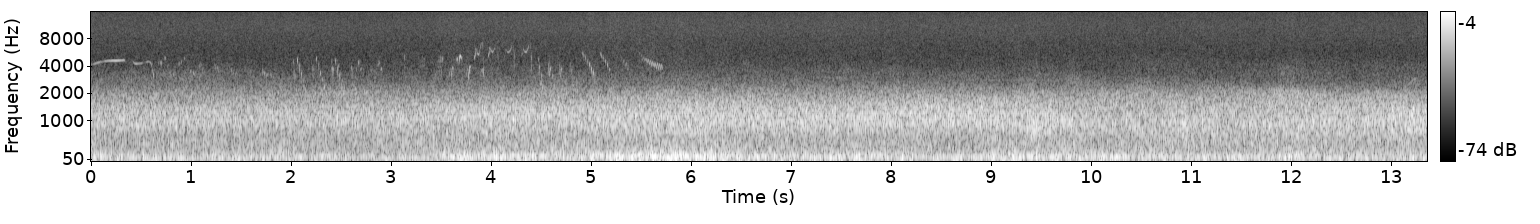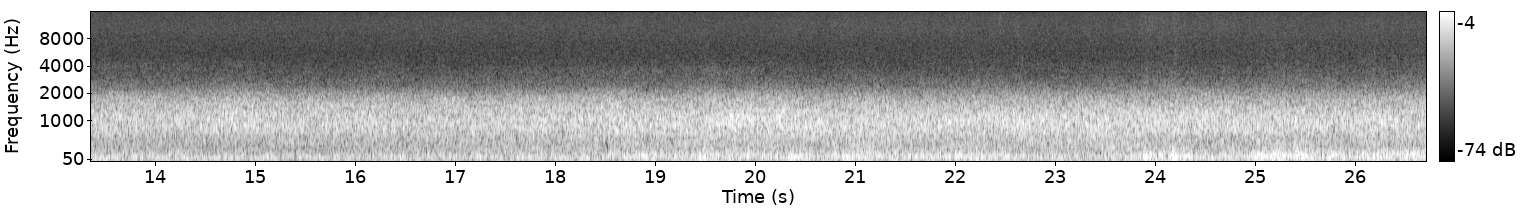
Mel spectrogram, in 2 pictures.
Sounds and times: a lark sings beneath the wind 0:00.0 - 0:08.0
wind 0:00.0 - 0:26.7

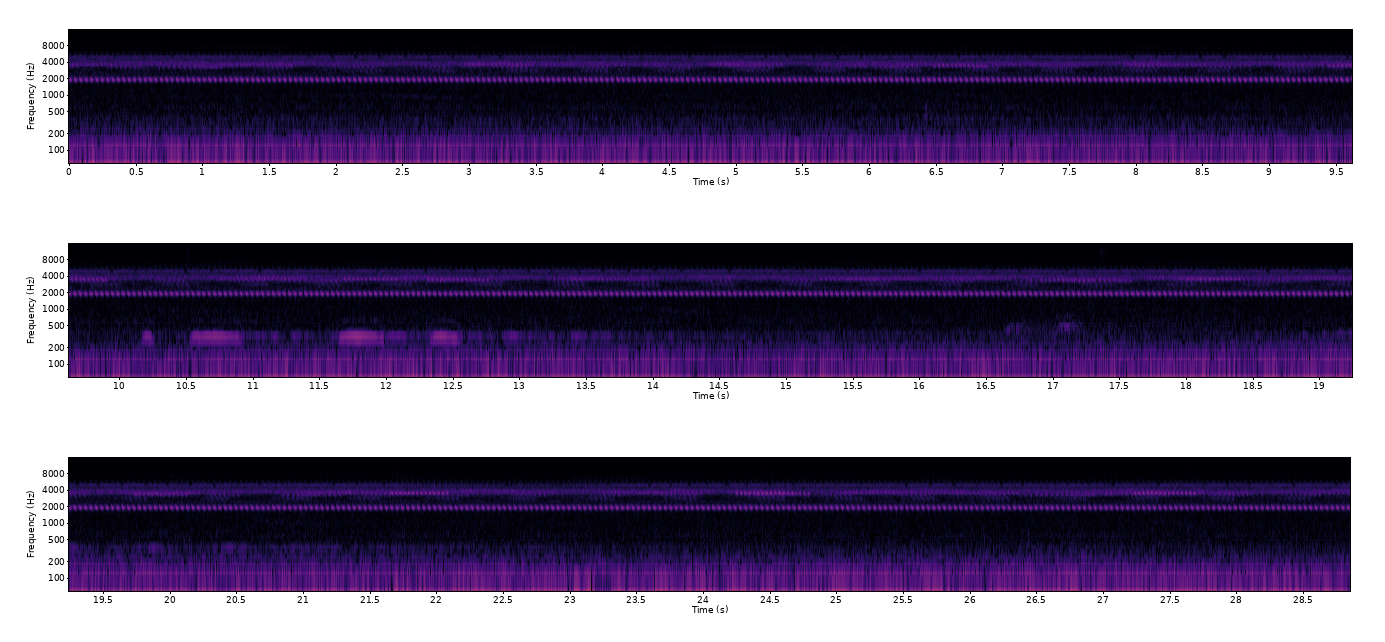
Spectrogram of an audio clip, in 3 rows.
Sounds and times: industrial sand plant drones discreetly in the distance 0:00.0 - 0:28.8
insect chatter 0:00.0 - 0:28.8
great horned owls signify territories 0:09.2 - 0:23.3

